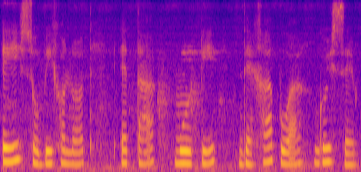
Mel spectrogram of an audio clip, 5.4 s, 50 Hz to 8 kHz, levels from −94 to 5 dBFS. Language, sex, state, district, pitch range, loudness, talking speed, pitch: Assamese, female, Assam, Kamrup Metropolitan, 210-235 Hz, -19 LUFS, 75 wpm, 215 Hz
